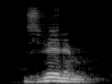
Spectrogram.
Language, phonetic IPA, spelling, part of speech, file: Russian, [ˈzvʲerʲɪm], зверем, noun, LL-Q7737 (rus)-зверем.wav
- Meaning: instrumental singular of зверь (zverʹ)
